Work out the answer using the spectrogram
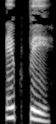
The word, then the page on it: ಏಪಿ: Kannada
